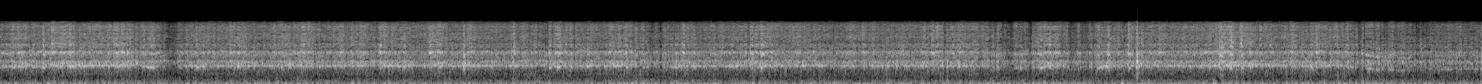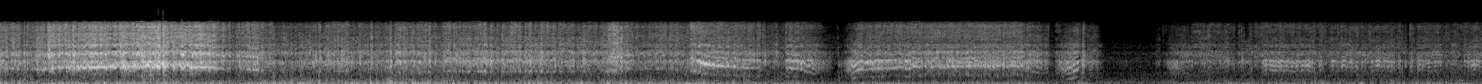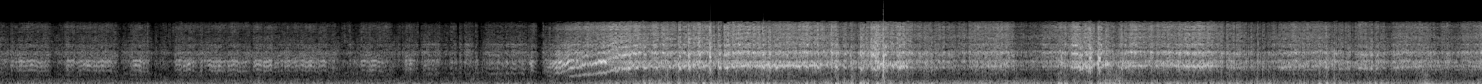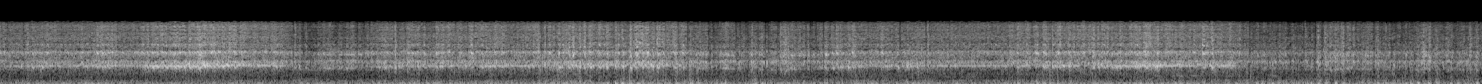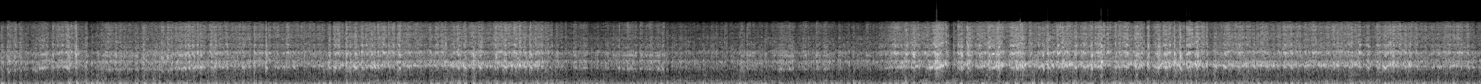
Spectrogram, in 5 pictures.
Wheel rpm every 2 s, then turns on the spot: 230, 230, 230, 230, 230, 230, 230, 200, 190, 200, 190, 110, 80, 40, 60, 70, 70, 90, 200, 220, 230, 220, 220, 220, 230, 230, 220, 230, 220, 210, 220, 230, 220, 210, 230, 230, 230.
22-24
